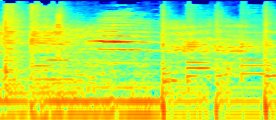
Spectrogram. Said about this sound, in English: so does the caterwauling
